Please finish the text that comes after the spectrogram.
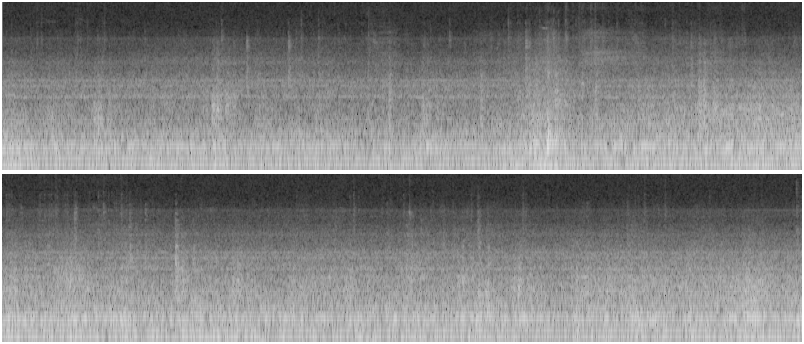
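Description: Steady onboard rumble of a Nishi-Kyushu Shinkansen bullet train in motion from Nagasaki towards Saga, a dense low-frequency roar with a constant hum, brief rattles and one slightly louder swell midway, no voices heard.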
